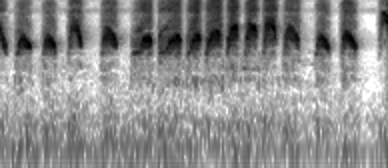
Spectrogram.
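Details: Greater green leafbird squeaking: a steady series of sharp, bright, upward-sweeping squeaky notes, roughly four each second, in the masteran song.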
